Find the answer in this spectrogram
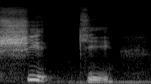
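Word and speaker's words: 四季: which is interesting because shi is how you say 4 in some respects, and yon is how you say 4 in others. And it's a little bit like you have to just remember there's no hard fast rule. So the fact that it was shi-ki, not yon-ki, is kind of interesting.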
